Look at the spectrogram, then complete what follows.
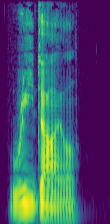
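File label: "redial", English, British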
